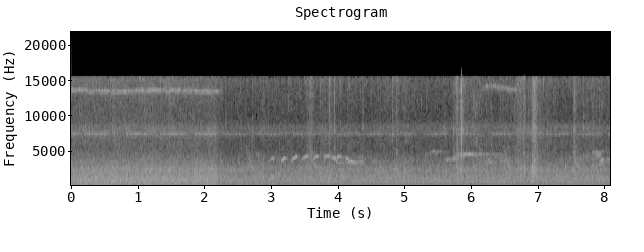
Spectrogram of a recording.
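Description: A small bird gives a quick run of short, high chirps about three seconds in, and a few more near six seconds, over a steady forest hiss. A thin, very high insect whine stops about two seconds in.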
